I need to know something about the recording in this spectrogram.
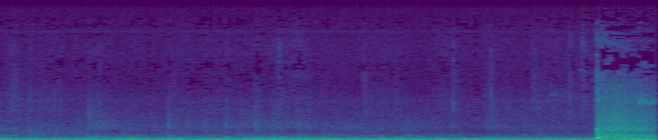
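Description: Steady low rumble in a large indoor hall, with a few faint taps and clicks over it.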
